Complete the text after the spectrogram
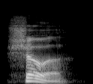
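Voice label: "shower", British English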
